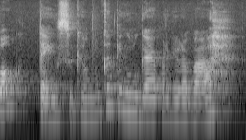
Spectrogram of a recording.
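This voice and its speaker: A woman with a medium-pitched voice speaks at a fairly quick pace. Music plays behind her, and room echo can be heard. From Brazil, São Paulo state interior (Taubaté). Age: 20s. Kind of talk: casual vlog talk to camera. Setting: filming on a tripod on a bed.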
